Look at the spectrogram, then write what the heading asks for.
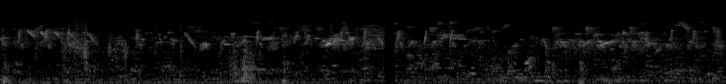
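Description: Small birds chirping and twittering, many short overlapping calls, with a brief break in the sound about four seconds in.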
